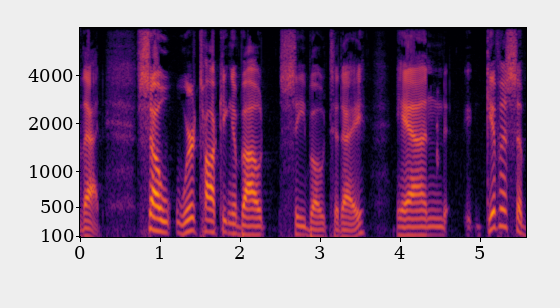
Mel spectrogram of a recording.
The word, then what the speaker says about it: SIBO: SIBO or SIBO? – Typically it's SIBO. – SIBO. I've been the one saying it wrong all this time.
